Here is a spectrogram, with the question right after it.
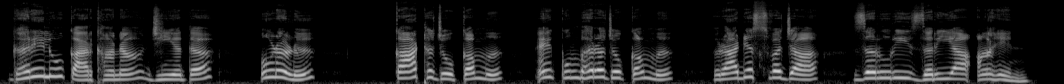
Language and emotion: Sindhi, neutral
